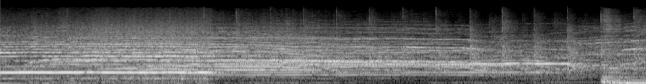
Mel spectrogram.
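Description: Live hip-hop show's music with no beat: long held electronic tones with many overtones, the bass dropping out about two seconds in.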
